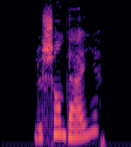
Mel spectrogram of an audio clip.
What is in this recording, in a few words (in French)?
"chandail", French; vetements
